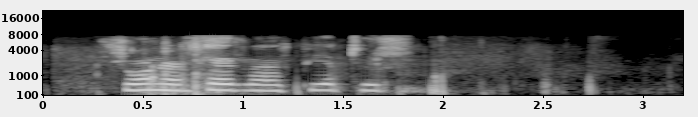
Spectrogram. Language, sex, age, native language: Icelandic, male, 10, Icelandic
